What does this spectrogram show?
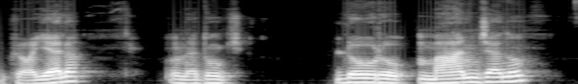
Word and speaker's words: mangiano: on a donc loro mangiano. L'accent tonique est sur la première syllabe, ou plutôt en réalité avant-dernière. On dit ici, pour utiliser un peu de jargon, que c'est strucciolo, donc que ça a glissé.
